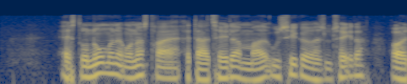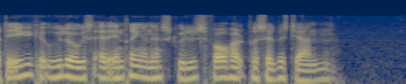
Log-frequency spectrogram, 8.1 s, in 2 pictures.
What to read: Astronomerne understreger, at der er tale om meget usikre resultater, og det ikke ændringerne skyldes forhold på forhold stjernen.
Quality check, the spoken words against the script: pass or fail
fail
